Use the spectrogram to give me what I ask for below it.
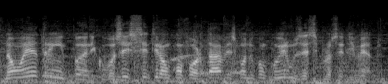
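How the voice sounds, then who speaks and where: A man voicing an airline captain giving calm, clipped callouts over the cockpit radio in a dubbed documentary reenactment. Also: a little high, quick pace. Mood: tense. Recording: background music.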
